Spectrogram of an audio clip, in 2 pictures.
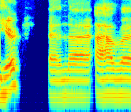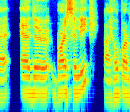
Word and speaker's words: Balcerek: And I have Eder Barcelik. I hope I'm pronouncing your name right. Close enough. so how do you pronounce it? Balcerek is the American pronunciation.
